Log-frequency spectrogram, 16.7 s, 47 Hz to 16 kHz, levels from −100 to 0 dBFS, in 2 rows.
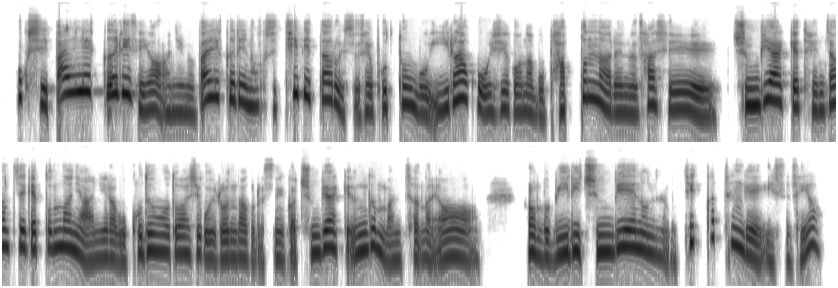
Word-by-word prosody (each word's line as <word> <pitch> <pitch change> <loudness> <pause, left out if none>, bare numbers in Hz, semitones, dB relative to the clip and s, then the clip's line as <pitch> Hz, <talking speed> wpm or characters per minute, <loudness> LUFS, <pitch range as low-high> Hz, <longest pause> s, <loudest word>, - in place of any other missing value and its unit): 혹시 250 -7 0
빨리 380 - +7
끓이세요? 310 - +4
아니면 160 -1 -5
빨리 300 - +3
끓이는 270 -6 +1
혹시 215 -1 -10
팁이 345 -4 +2
따로 275 -5 +2
있으세요? 170 +2 -6
보통 210 +5 -1
뭐 160 -4 -2
일하고 270 +10 +2
오시거나 170 0 -3
뭐 140 -2 -7
바쁜 175 +13 -1
날에는 165 -8 0
사실 185 -7 0
준비할 240 +4 +4
게 210 - +2
된장찌개뿐만이 230 +3 0
아니라 155 +1 -4
뭐 135 -1 -5
고등어도 195 -2 0
하시고 185 -4 -2
이런다 155 +1 -2
그랬으니까 140 +1 -7
준비할 220 +5 +1
게 225 - -6
은근 210 +1 +1
많잖아요. 150 +3 -5 0.4
그럼 195 -4 -1
뭐 160 - -2
미리 190 +5 +1
준비해 205 +6 +2
놓는 195 -8 -1
뭐 - - -16
팁 290 0 -4
같은 290 -9 -2
게 170 -6 +1
있으세요? 140 - -7
195 Hz, 370 characters per minute, -23 LUFS, 165-240 Hz, 0.4 s, 빨리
